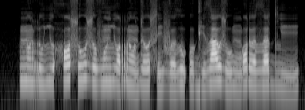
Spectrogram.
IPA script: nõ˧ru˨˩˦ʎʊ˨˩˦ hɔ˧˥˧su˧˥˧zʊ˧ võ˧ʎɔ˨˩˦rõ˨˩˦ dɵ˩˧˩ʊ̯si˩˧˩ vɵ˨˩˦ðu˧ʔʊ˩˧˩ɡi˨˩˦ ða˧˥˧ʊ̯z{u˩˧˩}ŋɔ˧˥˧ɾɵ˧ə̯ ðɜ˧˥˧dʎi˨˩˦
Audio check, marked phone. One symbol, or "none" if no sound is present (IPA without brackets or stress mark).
u˩˧˩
